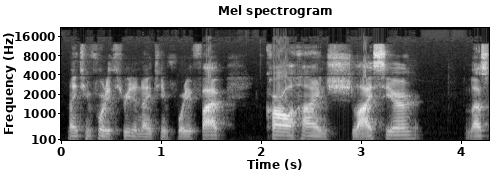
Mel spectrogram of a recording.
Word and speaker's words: Schlesier: Karl Heinz Schleiser. Last name is spelled Schlesier.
